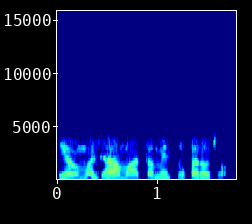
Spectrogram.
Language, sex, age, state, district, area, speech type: Gujarati, female, 18-30, Gujarat, Rajkot, rural, conversation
